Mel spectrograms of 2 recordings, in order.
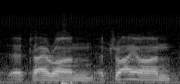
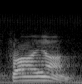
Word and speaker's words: Traian: Euro and this is Tyron Tron you give it on give it on you'll pronounce my name right the name is Trion how about that that's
